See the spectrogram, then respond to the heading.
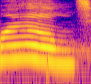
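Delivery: very high, pitch-shifted fairy sprite voice. Voicing floating will-o-wisps greeting a player: high pitch-shifted fairy voice. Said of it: "I cannot make this voice, so we're just going to take this and pitch shift it up".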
